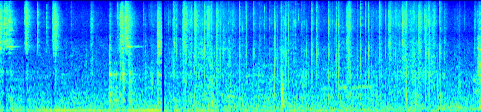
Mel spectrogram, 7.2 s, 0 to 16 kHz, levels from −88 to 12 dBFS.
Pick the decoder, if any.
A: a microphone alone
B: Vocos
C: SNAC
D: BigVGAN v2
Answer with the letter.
A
